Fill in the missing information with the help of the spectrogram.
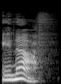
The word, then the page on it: enough: British English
